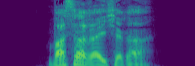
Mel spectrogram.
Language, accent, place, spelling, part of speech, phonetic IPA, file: German, Germany, Berlin, wasserreicherer, adjective, [ˈvasɐʁaɪ̯çəʁɐ], De-wasserreicherer.ogg
- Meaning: inflection of wasserreich: 1. strong/mixed nominative masculine singular comparative degree 2. strong genitive/dative feminine singular comparative degree 3. strong genitive plural comparative degree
